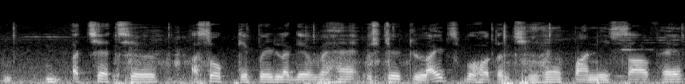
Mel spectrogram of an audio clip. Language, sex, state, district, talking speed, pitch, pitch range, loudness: Hindi, male, Rajasthan, Bikaner, 140 wpm, 115 Hz, 110-115 Hz, -12 LUFS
